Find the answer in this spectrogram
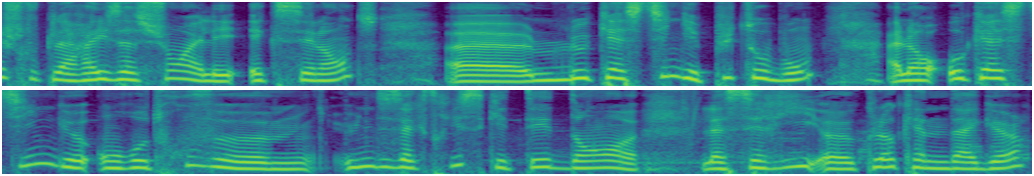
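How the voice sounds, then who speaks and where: A woman's voice: mid-range voice, a little mellow, dry recording. A woman co-hosting a casual podcast, chatty and enthusiastic as she recommends a show. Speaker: podcast co-host. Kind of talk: casual chat.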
